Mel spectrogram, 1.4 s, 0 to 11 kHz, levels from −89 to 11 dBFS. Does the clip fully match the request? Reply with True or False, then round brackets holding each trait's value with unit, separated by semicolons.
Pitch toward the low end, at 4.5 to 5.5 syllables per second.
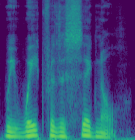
True (100 Hz; 5.0 syllables/s)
